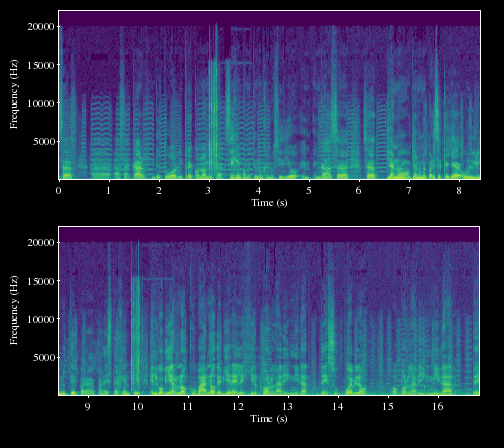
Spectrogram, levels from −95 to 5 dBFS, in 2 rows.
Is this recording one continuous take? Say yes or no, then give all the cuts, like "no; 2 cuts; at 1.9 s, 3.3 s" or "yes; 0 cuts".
no; 2 cuts; at 3.3 s, 10.2 s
